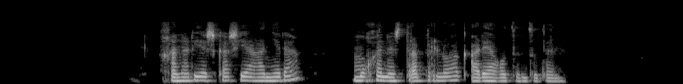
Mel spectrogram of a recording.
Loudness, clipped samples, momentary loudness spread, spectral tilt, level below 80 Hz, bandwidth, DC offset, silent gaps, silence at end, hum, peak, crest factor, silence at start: -24 LUFS; under 0.1%; 10 LU; -6.5 dB/octave; -68 dBFS; 7.8 kHz; under 0.1%; 3.45-3.52 s; 1.15 s; none; -6 dBFS; 20 dB; 1.6 s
